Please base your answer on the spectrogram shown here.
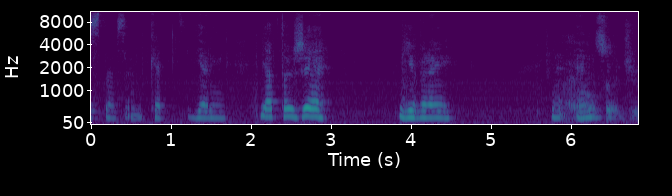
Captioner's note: russian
